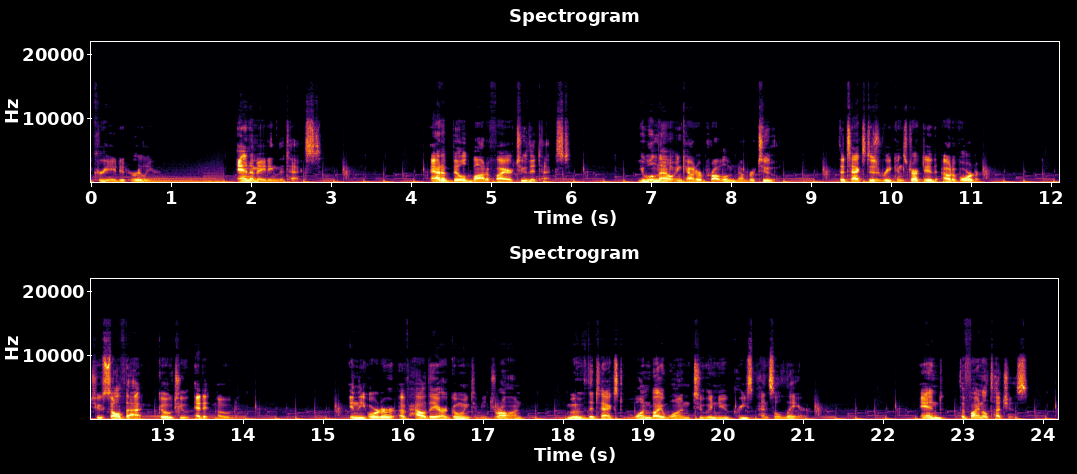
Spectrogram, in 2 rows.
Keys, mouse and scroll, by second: 1.1 Tab, 2.3 click, 3.4 Tab, 3.9-5.1 drag, 6.6 space, 15.5 m, 16.5 click, 16.7-22.7 typing, 18.1 click, 19.5 click, 23.2-24.1 drag.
